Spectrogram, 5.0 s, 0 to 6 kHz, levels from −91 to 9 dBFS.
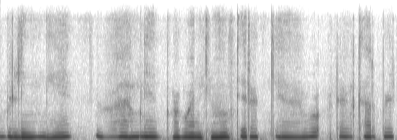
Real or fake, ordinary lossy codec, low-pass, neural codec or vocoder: fake; Opus, 32 kbps; 5.4 kHz; codec, 16 kHz, about 1 kbps, DyCAST, with the encoder's durations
